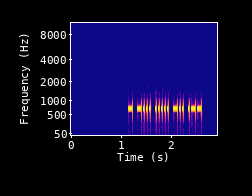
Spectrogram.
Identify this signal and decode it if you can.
Morse code, heard as a keyed tone, about 38 wpm, 700 Hz. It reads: TB5DW
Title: Five Challenging Letter-Number Combinations 40wpm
